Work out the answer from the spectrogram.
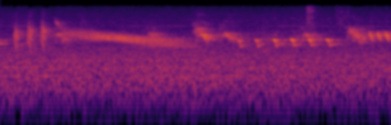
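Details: European greenfinch in Jordan, heard through a window: a long wheezy buzz slowly sliding downward, then a run of evenly spaced ringing notes and a quick trill to close.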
